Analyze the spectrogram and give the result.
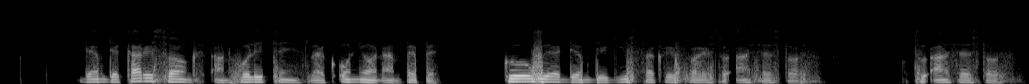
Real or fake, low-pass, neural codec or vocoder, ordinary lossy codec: real; 5.4 kHz; none; none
